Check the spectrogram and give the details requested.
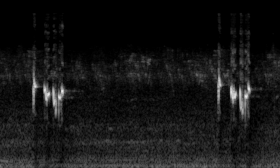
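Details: Bulbul; song; prompting other bulbuls to start singing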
